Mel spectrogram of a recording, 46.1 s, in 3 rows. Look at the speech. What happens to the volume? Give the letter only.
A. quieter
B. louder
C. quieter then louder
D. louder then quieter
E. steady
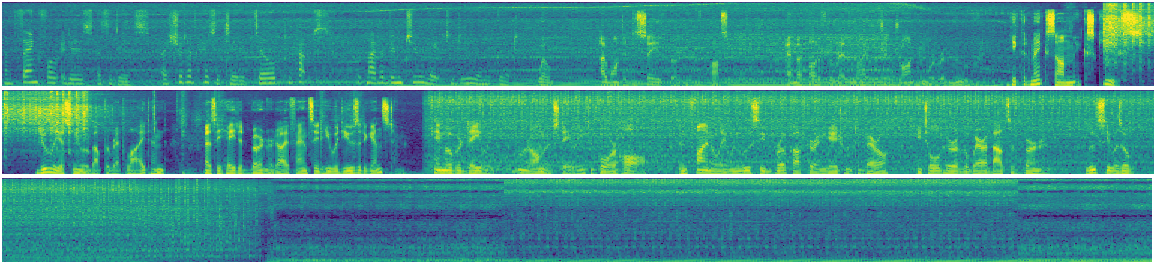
B.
